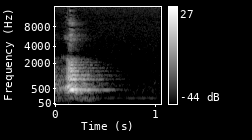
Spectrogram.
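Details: A pet dog giving a single short bark indoors, a sharp onset falling into a fading tonal tail lasting about half a second, in a quiet room.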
